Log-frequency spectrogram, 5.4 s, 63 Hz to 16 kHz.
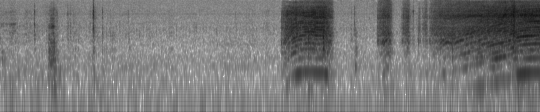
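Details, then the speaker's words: Panasonic PV-332 VHS-C camcorder opened up, run on battery to free a stuck tape: faint ticks then small loading motor whirs in bursts to a steady rising whine, unloading the tape normally. "and there we have unload then we have unloaded the tech"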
